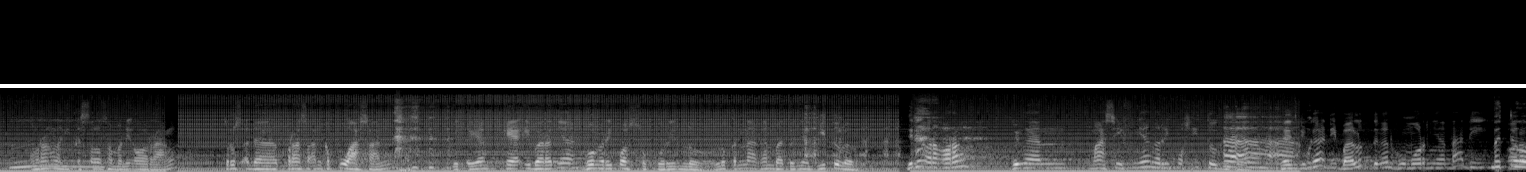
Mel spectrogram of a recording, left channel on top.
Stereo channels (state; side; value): silent; left; digital silence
